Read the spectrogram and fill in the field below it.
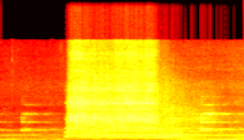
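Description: A train horn blares loudly close by.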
